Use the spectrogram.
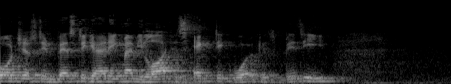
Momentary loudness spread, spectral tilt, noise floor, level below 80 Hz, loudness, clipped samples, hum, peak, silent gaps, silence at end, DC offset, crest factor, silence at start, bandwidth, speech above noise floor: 12 LU; -5 dB/octave; -59 dBFS; -56 dBFS; -31 LUFS; under 0.1%; none; -14 dBFS; none; 0.65 s; under 0.1%; 18 dB; 0 s; 11.5 kHz; 28 dB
